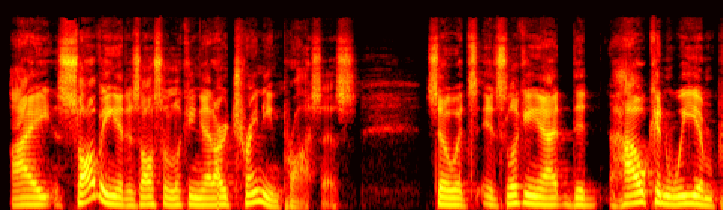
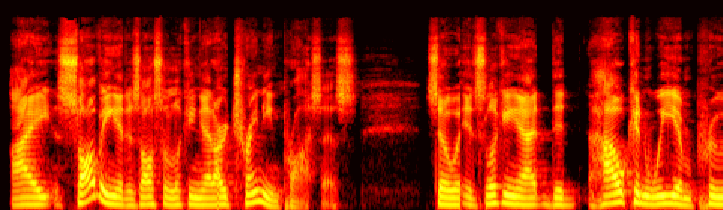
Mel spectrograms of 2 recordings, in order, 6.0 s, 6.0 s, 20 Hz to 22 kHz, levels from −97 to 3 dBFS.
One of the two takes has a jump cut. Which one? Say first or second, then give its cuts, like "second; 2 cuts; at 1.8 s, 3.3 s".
second; 1 cut; at 3.8 s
